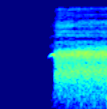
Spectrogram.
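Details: White-tailed kite, a female at her nest, starting one loud grating scream after silence, introduced by a brief rising whistle and cut off mid-call.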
